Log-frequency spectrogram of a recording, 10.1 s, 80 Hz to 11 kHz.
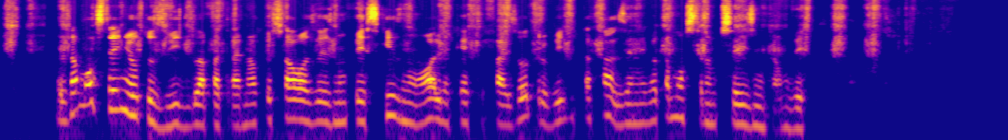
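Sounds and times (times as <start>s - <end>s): toothbrush scrubbing rock: 0.0s - 9.6s.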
